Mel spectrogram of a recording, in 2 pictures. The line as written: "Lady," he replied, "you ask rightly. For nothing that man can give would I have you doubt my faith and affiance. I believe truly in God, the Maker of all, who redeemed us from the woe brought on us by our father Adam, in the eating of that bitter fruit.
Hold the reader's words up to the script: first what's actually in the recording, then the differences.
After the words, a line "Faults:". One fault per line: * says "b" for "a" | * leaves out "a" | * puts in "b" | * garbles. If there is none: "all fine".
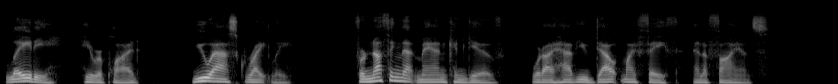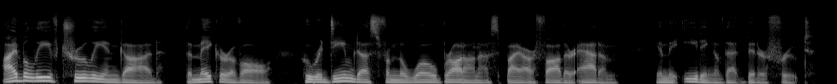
"Lady," he replied, "you ask rightly. For nothing that man can give would I have you doubt my faith and affiance. I believe truly in God, the Maker of all, who redeemed us from the woe brought on us by our father Adam, in the eating of that bitter fruit.
Faults:
all fine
